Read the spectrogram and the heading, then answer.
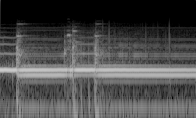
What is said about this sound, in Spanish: tocaron el timbre de su casa y Nayame fue a... abrir la puerta y al hacerlo, miró a su primo Jairo.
